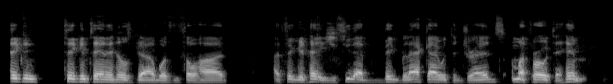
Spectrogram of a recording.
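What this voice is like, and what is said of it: Imitates another person's voice, inconsistently. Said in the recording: “the imitation kind of like fluctuated throughout the entire thing”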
